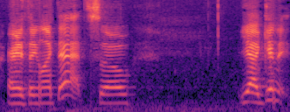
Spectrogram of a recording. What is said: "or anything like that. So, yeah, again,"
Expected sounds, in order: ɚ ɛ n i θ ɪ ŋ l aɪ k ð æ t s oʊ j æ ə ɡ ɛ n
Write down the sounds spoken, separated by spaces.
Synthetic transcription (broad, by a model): ɚ ɛ n i θ ɪ ŋ l aɪ k ð æ t s oʊ j æ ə ɡ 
